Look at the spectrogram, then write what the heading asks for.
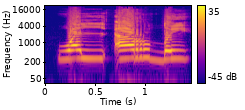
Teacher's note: ہم را کو اور ضاد کو دونوں کو بھاری آواز میں ادا کریں گے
